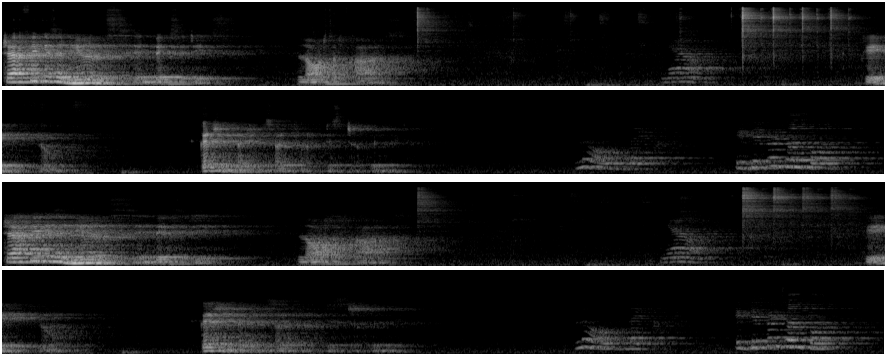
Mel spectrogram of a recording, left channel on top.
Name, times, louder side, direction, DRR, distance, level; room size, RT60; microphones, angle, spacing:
voice 1, 0.0-2.3 3.0-3.9 8.6-9.5 10.8-12.8, left 2 dB, 90° left, 1 dB, 0.8 m, -31 dB
sound 1, 1.6-9.8, left 6 dB, 45° left, 0.7 m, -42 dB
voice 2, 6.6-7.0 8.5-8.6 14.6-15.2 16.2-17.1, right 1 dB, 80° right, -6 dB, 1.0 m, -41 dB
7.3 x 6.0 x 2.6 m, 1.6 s
head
